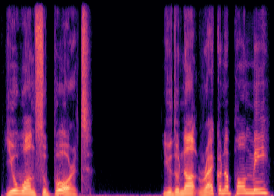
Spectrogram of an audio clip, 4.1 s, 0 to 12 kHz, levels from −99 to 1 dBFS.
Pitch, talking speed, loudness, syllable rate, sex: 160 Hz, 115 wpm, -18 LUFS, 4.1 syllables/s, male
